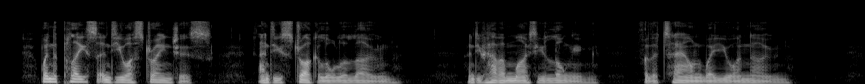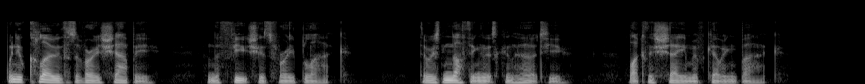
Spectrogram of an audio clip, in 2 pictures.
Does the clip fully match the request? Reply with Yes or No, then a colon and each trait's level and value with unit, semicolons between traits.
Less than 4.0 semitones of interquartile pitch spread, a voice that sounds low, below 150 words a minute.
No: average, 3.0 semitones; very low, 85 Hz; average, 170 wpm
